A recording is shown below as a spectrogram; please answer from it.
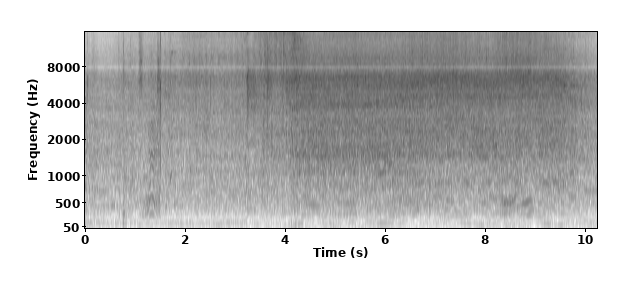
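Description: The Buick LeSabre's 3.8-litre V6 idling steadily, running well. From about four seconds in it is heard close up at the open engine bay, louder, as an even whirring hiss.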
